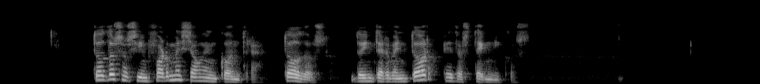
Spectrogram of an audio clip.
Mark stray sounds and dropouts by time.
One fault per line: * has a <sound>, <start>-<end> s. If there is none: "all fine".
all fine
